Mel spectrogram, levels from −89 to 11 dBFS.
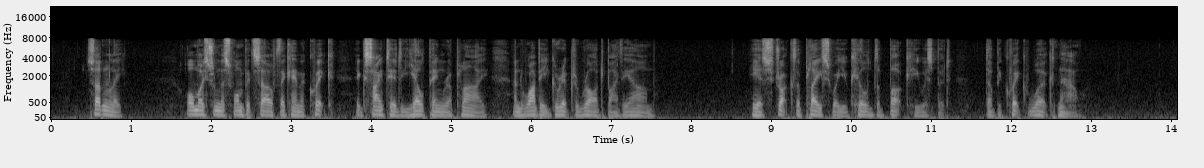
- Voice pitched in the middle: No, very low, 95 Hz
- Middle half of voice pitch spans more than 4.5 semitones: No, average, 3.1 semitones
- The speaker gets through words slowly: No, average, 160 wpm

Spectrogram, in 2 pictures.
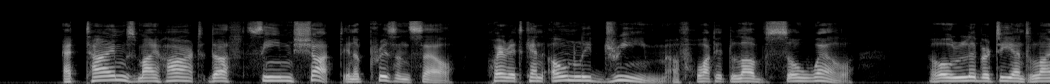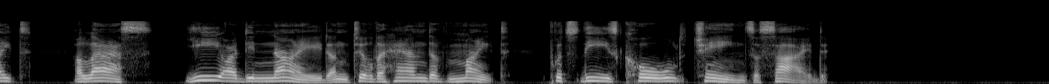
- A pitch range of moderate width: Yes, average, 3.9 semitones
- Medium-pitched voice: Yes, medium, 150 Hz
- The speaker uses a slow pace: Yes, slow, 115 wpm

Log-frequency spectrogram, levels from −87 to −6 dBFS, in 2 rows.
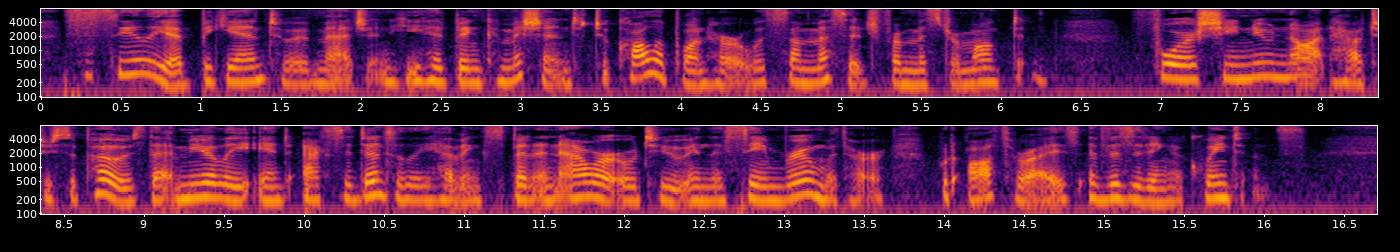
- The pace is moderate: Yes, average, 165 wpm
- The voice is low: No, high, 205 Hz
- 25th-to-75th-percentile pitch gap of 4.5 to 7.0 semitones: No, average, 3.4 semitones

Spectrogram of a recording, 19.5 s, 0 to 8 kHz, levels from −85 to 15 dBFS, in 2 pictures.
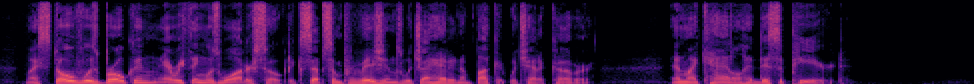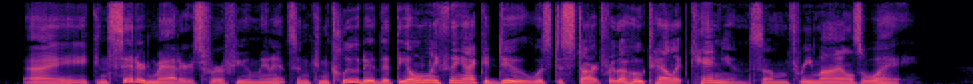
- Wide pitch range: Yes, wide, 5.9 semitones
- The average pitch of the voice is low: Yes, low, 130 Hz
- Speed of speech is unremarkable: Yes, average, 165 wpm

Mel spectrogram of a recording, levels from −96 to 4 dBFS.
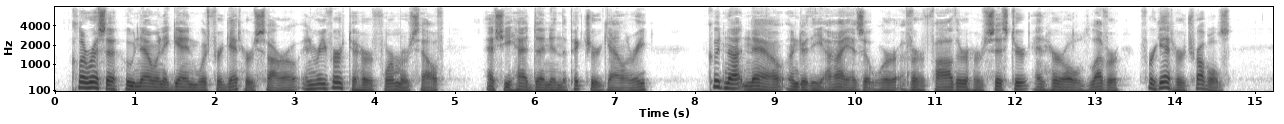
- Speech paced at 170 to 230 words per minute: Yes, average, 175 wpm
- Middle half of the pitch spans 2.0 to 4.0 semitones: No, average, 4.4 semitones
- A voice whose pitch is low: Yes, low, 100 Hz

